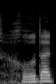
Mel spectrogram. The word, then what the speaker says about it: Gouda: And while we're speaking of Holland, some of the most famous Dutch creations came from the Holland region, such as Gouda cheese, which apparently is pronounced Gouda cheese because it's Dutch.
